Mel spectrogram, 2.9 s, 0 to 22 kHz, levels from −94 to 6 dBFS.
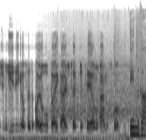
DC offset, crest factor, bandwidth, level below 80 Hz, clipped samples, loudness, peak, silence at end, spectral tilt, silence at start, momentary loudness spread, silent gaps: under 0.1%; 14 dB; 16.5 kHz; -34 dBFS; under 0.1%; -15 LUFS; 0 dBFS; 0 s; -4.5 dB/octave; 0 s; 4 LU; none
